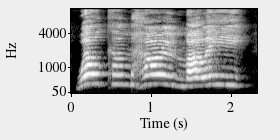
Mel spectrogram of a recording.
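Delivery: loud, high, slow group cheer; a crowd greeting Molly at the palace, cheering loudly; cheering welcome. A narrator's reading.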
